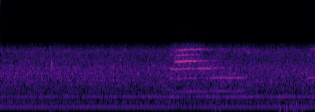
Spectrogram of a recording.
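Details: Female house cat named Krystal calling at the TV for no clear reason; a single sustained, harmonically rich meow lasting under a second, against steady electrical hum and a soft thump near the end.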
